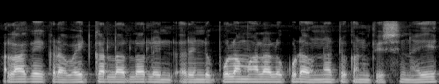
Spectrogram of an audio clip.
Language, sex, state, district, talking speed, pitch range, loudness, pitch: Telugu, male, Andhra Pradesh, Sri Satya Sai, 135 wpm, 110-120 Hz, -17 LUFS, 115 Hz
